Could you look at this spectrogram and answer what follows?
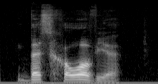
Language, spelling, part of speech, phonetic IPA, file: Polish, bezhołowie, noun, [ˌbɛsxɔˈwɔvʲjɛ], Pl-bezhołowie.ogg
